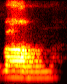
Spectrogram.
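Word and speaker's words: vam: with our second chakra the mantra is rum v-a-m and it rhymes with thumb so i'll just chant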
